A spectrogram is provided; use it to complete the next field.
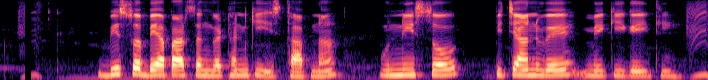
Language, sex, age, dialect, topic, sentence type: Hindi, female, 41-45, Garhwali, banking, statement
